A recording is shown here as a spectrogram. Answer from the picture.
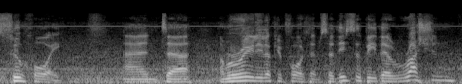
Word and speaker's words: Sukhoi: It's Sukhoi. Even though there's a K in there, apparently you don't pronounce the K. It's Sukhoi.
